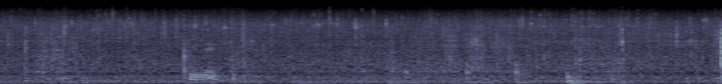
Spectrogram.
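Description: Egg-filled pastry parcels sizzling and crackling in hot frying oil in a pan, with a slotted spoon working among them; a single low knock a little after four seconds in.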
